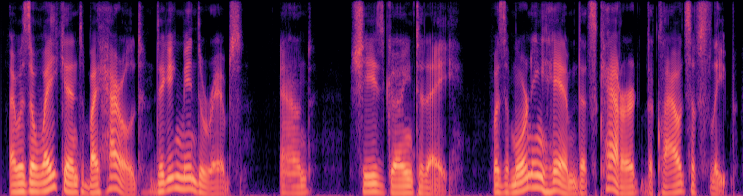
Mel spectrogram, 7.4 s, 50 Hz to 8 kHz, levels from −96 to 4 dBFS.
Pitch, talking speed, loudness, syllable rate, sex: 120 Hz, 200 wpm, -19 LUFS, 5.3 syllables/s, male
